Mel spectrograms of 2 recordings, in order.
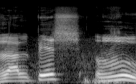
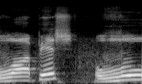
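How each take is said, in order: First: লু as a thin, voiced dhu; tongue tip at front teeth, keep লু light; thin dhal. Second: লু as a heavy, voiced dhu; thick zha. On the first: Teacher showing viewers dhal, thin voiced th in লু. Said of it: "সামনে দাঁতের আগা চিকন আওয়াজ". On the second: Teacher contrasting letters for viewers, thick heavy লু. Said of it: "আর ওয়া মোটা করব". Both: Shown as a demonstration.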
